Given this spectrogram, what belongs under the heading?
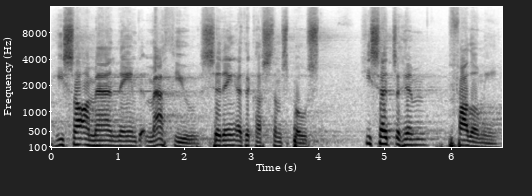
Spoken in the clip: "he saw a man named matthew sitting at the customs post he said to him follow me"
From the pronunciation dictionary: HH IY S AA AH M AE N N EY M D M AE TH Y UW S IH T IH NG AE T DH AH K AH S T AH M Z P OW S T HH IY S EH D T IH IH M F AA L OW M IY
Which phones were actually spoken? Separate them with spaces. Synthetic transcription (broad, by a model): HH IY S AA AH M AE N N EY M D M AE TH Y UW S IH T IH NG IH T DH AH K AH S T AH M Z P OW S T HH IY S EH D T IH IH M F AA L OW M IY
